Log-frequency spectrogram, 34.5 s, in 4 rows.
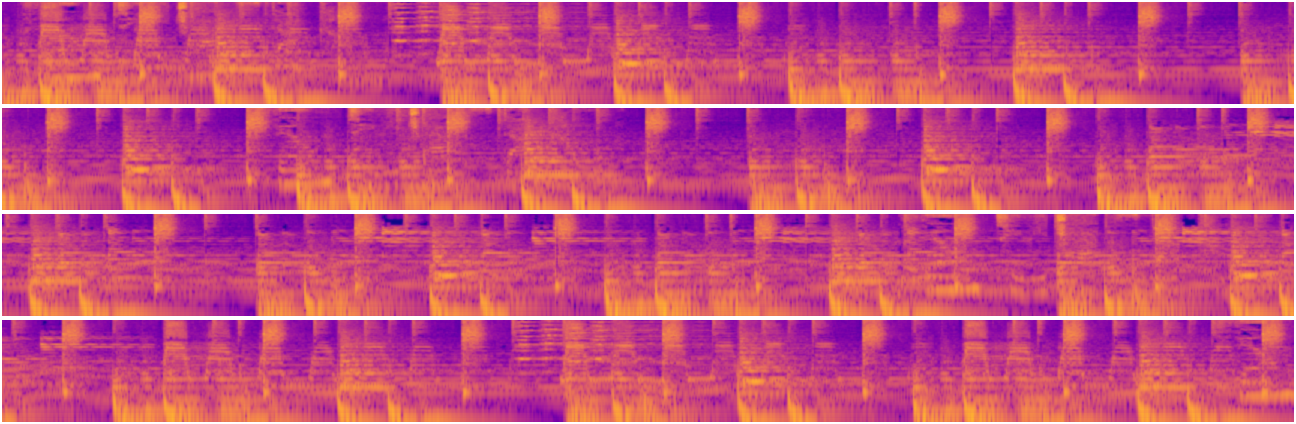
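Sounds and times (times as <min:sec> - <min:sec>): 
instrumental hip hop beat: 0:00.0 - 0:34.4.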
